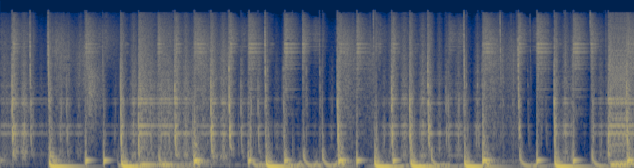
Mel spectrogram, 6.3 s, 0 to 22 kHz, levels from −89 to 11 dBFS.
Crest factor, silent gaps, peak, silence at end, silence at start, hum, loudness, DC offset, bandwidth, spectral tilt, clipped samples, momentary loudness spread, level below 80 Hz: 12 dB; none; -4 dBFS; 0 s; 0 s; none; -18 LUFS; under 0.1%; 16.5 kHz; -4 dB/octave; under 0.1%; 5 LU; -18 dBFS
